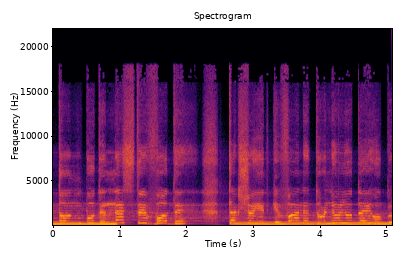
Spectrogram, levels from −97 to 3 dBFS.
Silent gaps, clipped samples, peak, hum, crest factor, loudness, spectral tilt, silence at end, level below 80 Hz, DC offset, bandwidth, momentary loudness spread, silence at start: none; under 0.1%; -8 dBFS; none; 14 dB; -22 LUFS; -5.5 dB/octave; 0 s; -62 dBFS; under 0.1%; 18 kHz; 8 LU; 0 s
